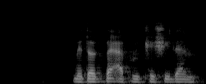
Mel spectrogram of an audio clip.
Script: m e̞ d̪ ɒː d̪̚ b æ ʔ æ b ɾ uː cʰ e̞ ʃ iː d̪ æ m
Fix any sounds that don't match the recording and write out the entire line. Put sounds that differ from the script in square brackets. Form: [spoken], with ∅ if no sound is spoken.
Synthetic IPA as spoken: m e̞ d̪ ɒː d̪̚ b [e] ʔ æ b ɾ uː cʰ e̞ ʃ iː d̪ æ [n]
